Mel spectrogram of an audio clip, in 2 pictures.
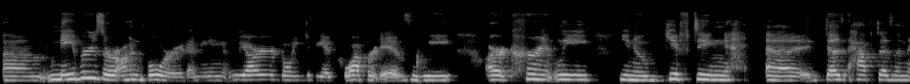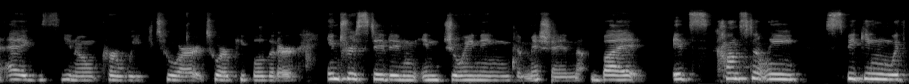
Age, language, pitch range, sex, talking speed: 20-39, English, 205-235 Hz, female, 150 wpm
